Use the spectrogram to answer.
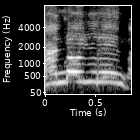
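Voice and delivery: high mock-outraged screech; angry mom. Mom confronting son next morning, outraged screech.

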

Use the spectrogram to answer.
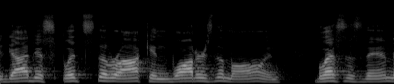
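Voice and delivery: usual speaking voice

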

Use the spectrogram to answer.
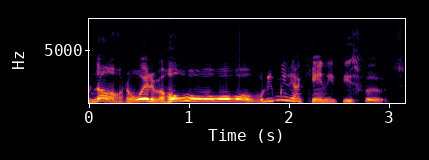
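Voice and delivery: high, loud mock outburst; gets mad. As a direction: imitate an indignant patient yelling. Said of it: "this guy gets mad".

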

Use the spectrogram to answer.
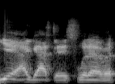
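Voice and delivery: low, offhand brush-off; dismissive. Retold or imitated. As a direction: toss it off low, as if already decided. Brushing off being told not to.

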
